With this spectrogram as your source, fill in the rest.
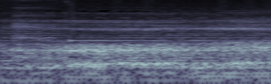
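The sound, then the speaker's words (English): A deep, rough growl from an unseen monster in a film scene rumbles steadily for about two seconds, holding an even loudness. It sounds far off, with a slight cave-like echo and no talking over it. “Then we hear the sound of an unseen creature growling in the distance.”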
